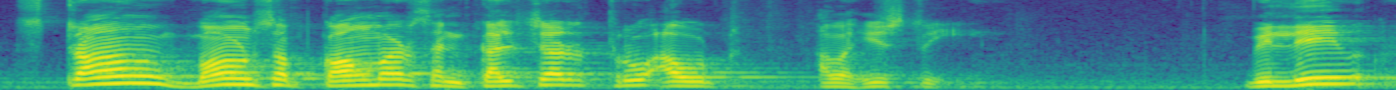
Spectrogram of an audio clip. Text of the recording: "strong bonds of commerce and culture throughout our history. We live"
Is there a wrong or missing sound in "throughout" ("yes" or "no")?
yes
